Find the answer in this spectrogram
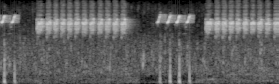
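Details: Oriental white-eye singing in the muntah beling style, kept as a master song for tutoring magpie-robins and shamas: high, rapid buzzy trills of evenly spaced pulses, broken by short stuttering bursts and sharp low clicks, with brief pauses between phrases.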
